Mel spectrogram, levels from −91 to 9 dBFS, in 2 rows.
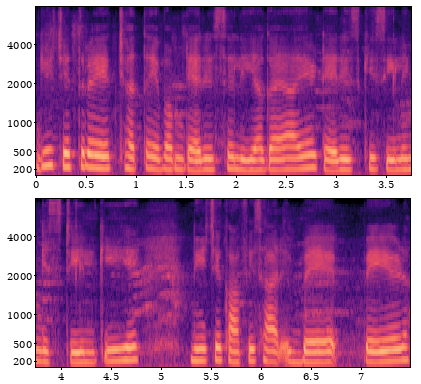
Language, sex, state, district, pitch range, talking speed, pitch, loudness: Hindi, female, Bihar, West Champaran, 185-210 Hz, 170 wpm, 195 Hz, -15 LUFS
